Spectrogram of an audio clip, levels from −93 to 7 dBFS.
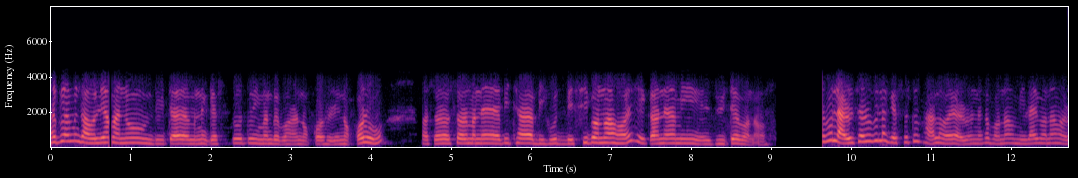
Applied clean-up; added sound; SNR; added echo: none; none; none; none.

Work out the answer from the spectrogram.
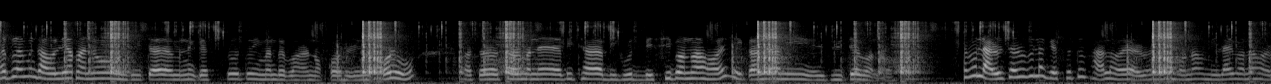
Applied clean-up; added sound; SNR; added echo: none; Coin (dropping); -1 dB; none.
